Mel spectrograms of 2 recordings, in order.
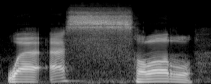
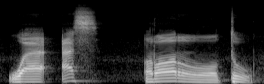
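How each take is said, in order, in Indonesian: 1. Desisnya langsung mengalir ke r tanpa jeda. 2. Desisnya berhenti, ada jeda hening sebelum r. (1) "harus ngalir" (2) "Desisan, nafas, dan suaranya terputus"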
